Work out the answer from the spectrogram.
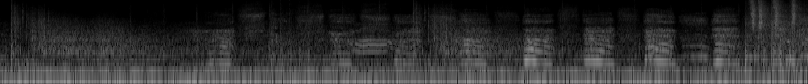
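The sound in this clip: Gunfire is laid down as covering fire in combat. Sharp cracks and booms are scattered over a constant low rumble, with gasps and strained vocal sounds between the shots.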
